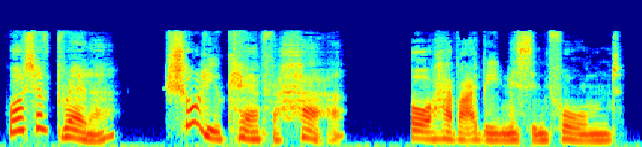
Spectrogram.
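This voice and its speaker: A woman's voice: sits low, huge pitch swings, moderate pace, no room sound, clean studio sound, exaggerated voice. A woman voicing a young queen who speaks firmly and earnestly. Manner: firm, earnest.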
